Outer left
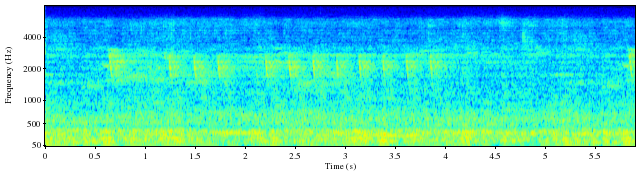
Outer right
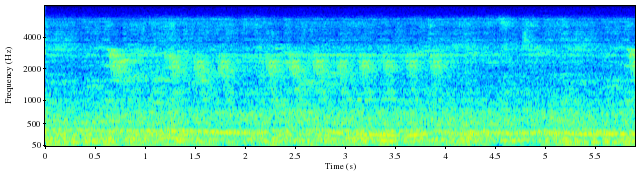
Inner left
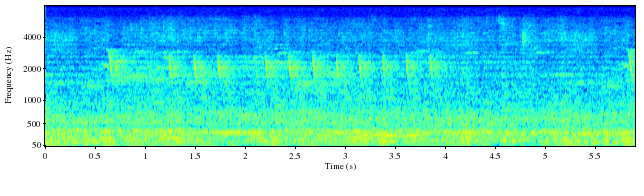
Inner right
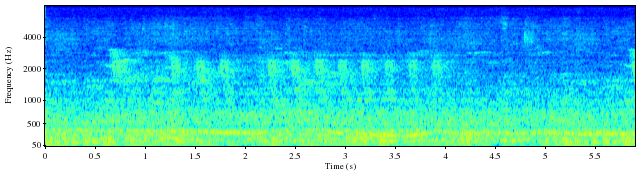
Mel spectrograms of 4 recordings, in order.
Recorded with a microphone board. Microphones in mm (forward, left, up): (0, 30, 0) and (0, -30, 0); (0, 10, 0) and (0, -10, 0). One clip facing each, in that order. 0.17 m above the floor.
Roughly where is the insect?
Left.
